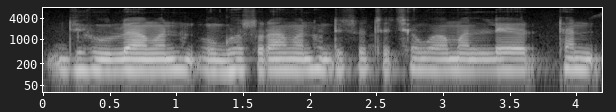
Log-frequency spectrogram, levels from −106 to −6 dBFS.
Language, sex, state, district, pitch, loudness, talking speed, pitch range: Chhattisgarhi, male, Chhattisgarh, Jashpur, 135 Hz, -36 LUFS, 155 wpm, 135-140 Hz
